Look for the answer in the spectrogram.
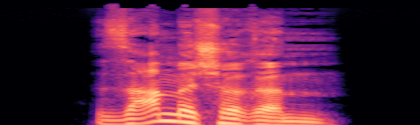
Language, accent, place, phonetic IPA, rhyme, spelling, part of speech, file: German, Germany, Berlin, [ˈzaːmɪʃəʁəm], -aːmɪʃəʁəm, samischerem, adjective, De-samischerem.ogg
- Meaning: strong dative masculine/neuter singular comparative degree of samisch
